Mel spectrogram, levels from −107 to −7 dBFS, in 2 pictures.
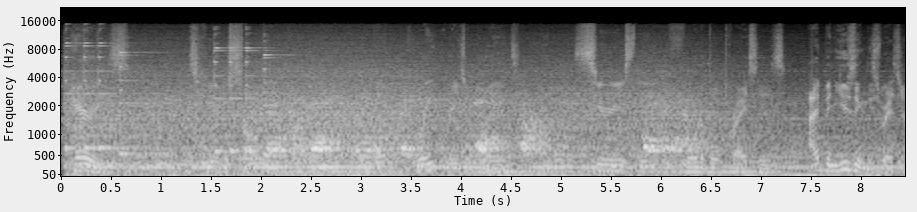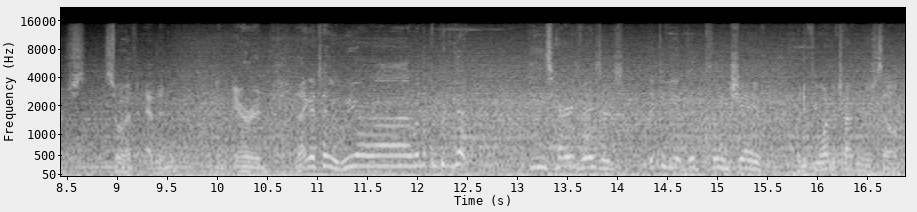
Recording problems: train or aircraft noise; very loud; throughout; 1 dB above the speech
doorbell; noticeable; until 2.5 s; peak level with the speech

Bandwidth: 14.5 kHz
